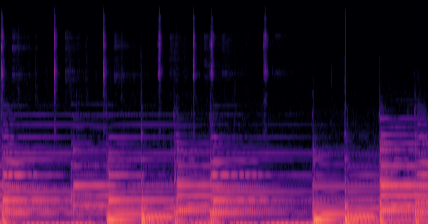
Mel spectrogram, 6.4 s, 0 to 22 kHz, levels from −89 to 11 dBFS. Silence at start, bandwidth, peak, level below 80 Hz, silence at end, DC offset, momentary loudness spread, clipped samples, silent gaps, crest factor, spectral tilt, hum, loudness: 0 s; 12 kHz; -10 dBFS; -36 dBFS; 0 s; under 0.1%; 14 LU; under 0.1%; none; 16 dB; -9.5 dB/octave; none; -27 LUFS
